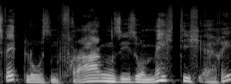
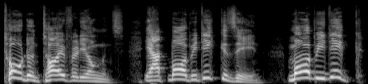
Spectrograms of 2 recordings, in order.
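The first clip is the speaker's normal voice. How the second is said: loud, high exclamation climbing higher; frenzied cry; 11 semitones higher, 8 dB louder than usual. A narrator's reading. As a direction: build to screaming out the name. Ahab's climactic cry of the name.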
